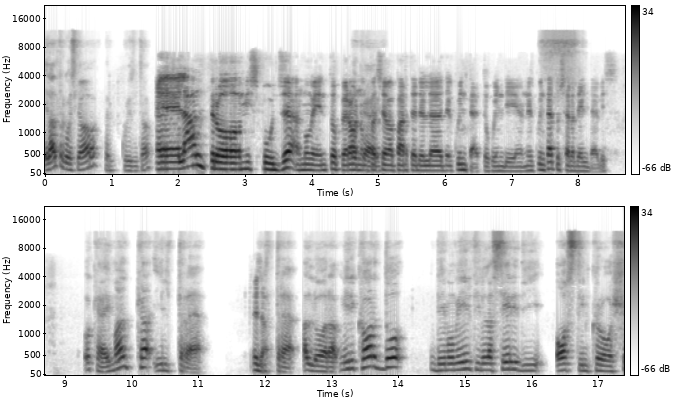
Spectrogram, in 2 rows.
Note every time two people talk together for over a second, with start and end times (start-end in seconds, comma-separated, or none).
none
